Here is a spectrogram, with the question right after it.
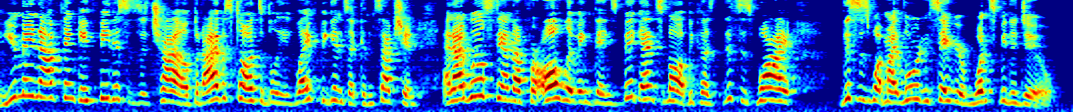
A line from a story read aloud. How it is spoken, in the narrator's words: this absolutely set Karen off, shouting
